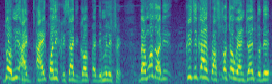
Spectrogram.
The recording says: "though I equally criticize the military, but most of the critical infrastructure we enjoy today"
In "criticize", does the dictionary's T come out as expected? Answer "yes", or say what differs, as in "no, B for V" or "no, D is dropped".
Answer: no, S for T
